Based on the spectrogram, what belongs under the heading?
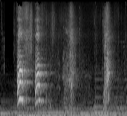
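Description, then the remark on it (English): A small terrier barks in sharp, high yaps, four in all: two quick ones close together, then two more spaced out, over a low steady hum. “their adorable terrier, runs into the room to attack and sufficiently lick the newcomer.”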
